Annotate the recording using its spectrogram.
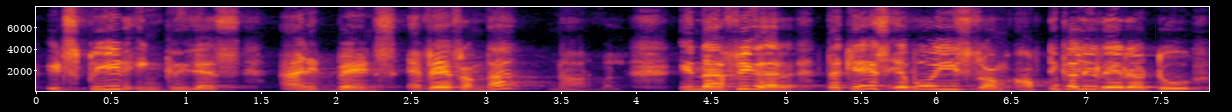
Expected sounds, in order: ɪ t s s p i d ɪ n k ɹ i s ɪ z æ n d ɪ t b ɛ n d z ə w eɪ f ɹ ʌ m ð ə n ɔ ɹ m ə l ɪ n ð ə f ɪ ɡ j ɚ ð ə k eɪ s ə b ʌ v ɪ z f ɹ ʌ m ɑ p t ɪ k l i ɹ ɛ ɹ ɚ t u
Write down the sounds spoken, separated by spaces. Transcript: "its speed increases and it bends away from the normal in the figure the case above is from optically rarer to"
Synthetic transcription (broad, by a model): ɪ t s s p i d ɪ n k ɹ i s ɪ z æ n d ɪ t b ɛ n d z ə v eɪ f ɹ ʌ m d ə n ɔ ɹ m ə l ɪ n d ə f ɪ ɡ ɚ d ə k eɪ s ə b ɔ ɪ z f ɹ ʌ m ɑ p t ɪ k l i ɹ ɛ ɹ ɚ t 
